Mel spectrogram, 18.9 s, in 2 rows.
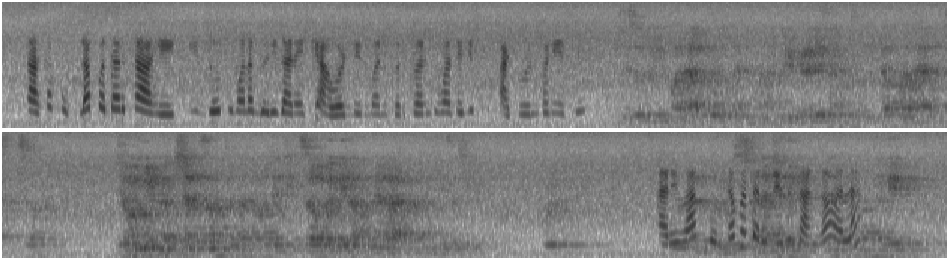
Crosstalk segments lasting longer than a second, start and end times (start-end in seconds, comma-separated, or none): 16.1-18.0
